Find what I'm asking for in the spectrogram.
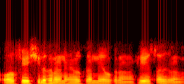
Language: Dogri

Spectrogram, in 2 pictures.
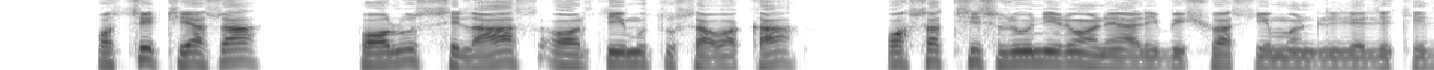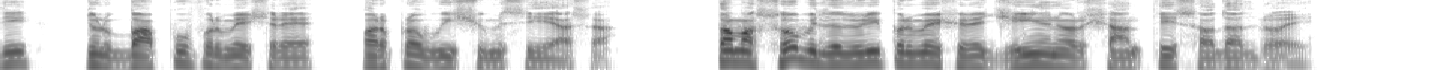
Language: Kullu Pahari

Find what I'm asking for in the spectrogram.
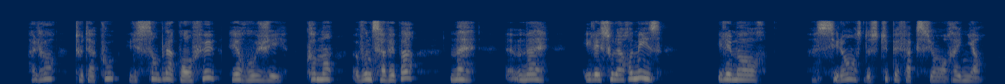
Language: French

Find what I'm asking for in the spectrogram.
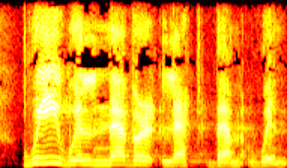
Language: English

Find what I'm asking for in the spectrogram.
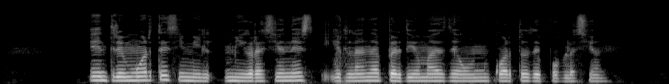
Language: Spanish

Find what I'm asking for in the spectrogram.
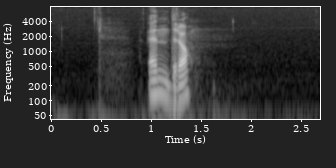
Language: Norwegian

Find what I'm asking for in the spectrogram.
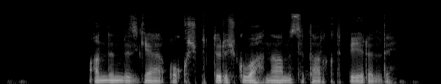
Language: Uyghur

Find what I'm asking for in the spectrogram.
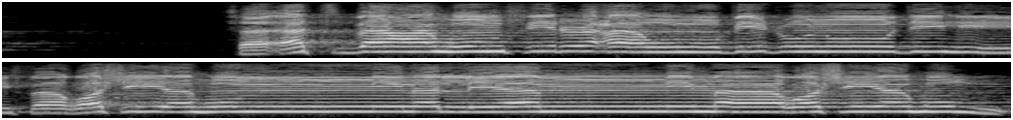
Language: Arabic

